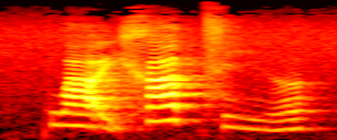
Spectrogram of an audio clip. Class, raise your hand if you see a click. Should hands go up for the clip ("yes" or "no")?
no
